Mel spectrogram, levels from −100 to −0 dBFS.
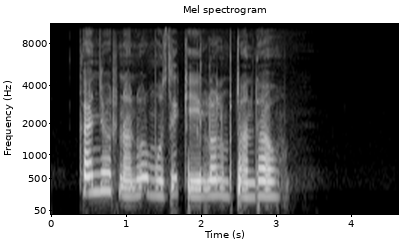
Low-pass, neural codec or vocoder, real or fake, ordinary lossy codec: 9.9 kHz; none; real; none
